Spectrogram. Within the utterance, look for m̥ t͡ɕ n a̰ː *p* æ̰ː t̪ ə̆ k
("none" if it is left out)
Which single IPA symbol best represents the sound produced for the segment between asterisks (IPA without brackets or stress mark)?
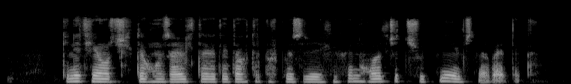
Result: p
